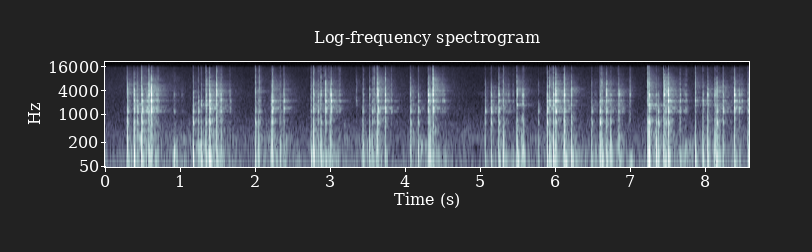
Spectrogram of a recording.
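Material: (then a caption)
Wood. A large carved wooden heart of dark brown, visibly grained wood, held in both hands, is tapped and scratched with long white almond-shaped nails. Quick bursts of bright, dry clicking taps and light scratches come in clusters separated by short pauses. Each tap dies away almost instantly, with a woody tone centred around 2.2 kHz.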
